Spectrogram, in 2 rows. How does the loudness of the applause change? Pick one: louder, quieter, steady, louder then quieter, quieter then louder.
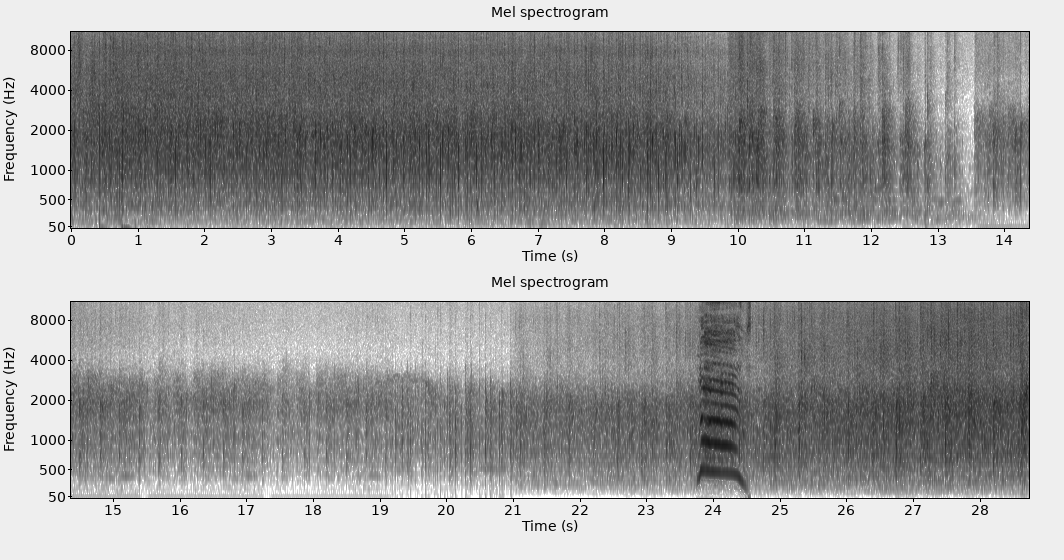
quieter then louder.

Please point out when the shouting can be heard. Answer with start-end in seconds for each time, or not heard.
23.8-24.6.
